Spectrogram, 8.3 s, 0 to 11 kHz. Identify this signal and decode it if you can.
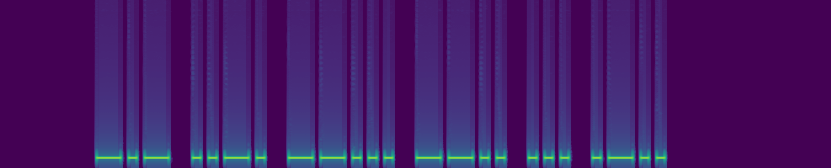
Morse code, heard as a keyed tone, about 16 wpm, 700 Hz. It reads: KF7ZSL
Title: USA Call Signs - 6 Characters - Repeated 2x - 15wpm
